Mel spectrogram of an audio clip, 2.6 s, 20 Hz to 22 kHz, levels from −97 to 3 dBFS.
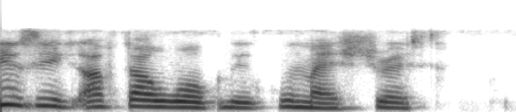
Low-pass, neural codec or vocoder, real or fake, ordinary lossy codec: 7.2 kHz; codec, 24 kHz, 1 kbps, SNAC; fake; Opus, 24 kbps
